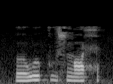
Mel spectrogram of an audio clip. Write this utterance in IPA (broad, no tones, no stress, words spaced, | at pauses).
ʊ wukṳsŋɔħ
